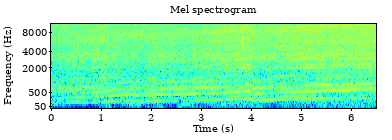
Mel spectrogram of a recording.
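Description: Formula 1 car in F1 2017 accelerating on a wet track, a steady high-pitched engine whine climbing gradually through the gears with a brief dip near the end, loud and continuous with no talk.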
